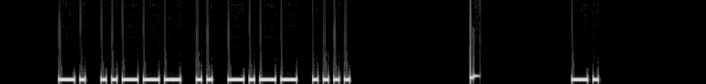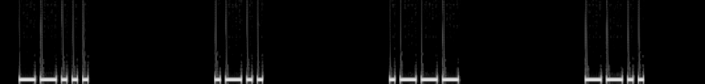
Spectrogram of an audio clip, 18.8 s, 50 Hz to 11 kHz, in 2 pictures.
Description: Morse code, heard as a keyed tone, about 17 wpm, spaced as for 7 wpm, 700 Hz. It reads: N2IYH N7LJZ
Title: USA Call Signs - 5 Characters - 8x Character Spacing - 17wpm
